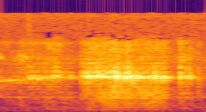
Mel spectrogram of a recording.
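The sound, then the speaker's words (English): A giant's loud, deep snore swells up in a long rumbling breath, roaring for about a second before easing back down. It sounds heavy, with no one talking. The giant is asleep in a clearing on the highest point of a mountain. “Whatever in the world is that roaring, snoring sound?”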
